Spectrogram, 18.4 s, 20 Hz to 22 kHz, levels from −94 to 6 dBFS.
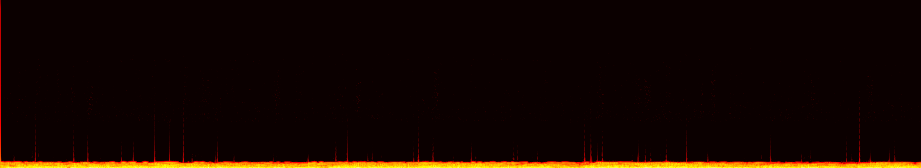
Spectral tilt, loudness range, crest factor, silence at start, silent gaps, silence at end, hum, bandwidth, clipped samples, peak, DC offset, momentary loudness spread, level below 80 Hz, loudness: -16.5 dB/octave; 2 LU; 14 dB; 0 s; none; 0 s; none; 0.8 kHz; under 0.1%; -4 dBFS; under 0.1%; 5 LU; -20 dBFS; -21 LUFS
